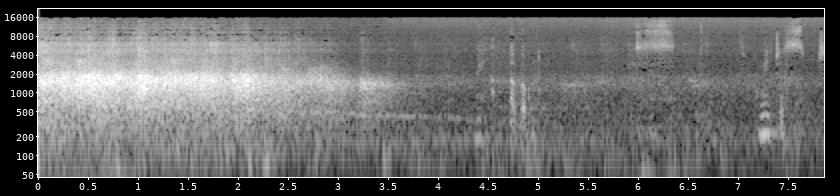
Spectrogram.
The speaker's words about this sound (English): So let's give them a round of applause as they come up here.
